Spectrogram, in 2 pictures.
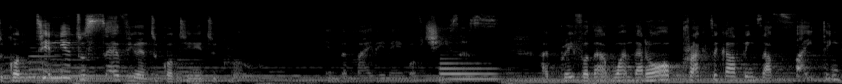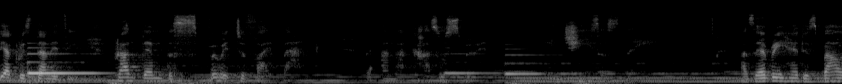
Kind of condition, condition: setting, large echoing room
